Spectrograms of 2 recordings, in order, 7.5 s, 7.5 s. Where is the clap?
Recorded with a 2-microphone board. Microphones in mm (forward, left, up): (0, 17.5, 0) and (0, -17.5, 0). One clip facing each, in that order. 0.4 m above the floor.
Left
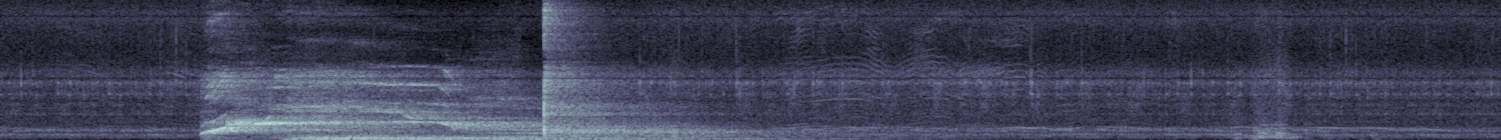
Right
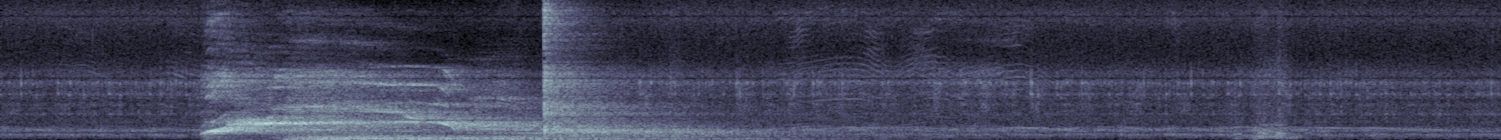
40° left (ahead or behind), 0.8 m.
